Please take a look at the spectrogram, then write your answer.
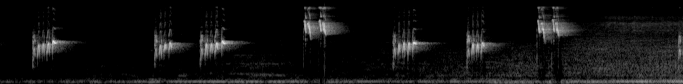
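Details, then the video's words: Grey-bellied bulbul in lively song, used as a lure for birds that are slow to sing: evenly spaced downslurred whistled notes, broken twice by bursts of very high chirps, over a low steady hum and some hiss near the end. "cucak ranting gacor suara jernih untuk pancingan yang susah bunyi"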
